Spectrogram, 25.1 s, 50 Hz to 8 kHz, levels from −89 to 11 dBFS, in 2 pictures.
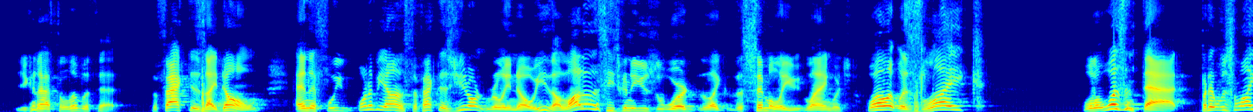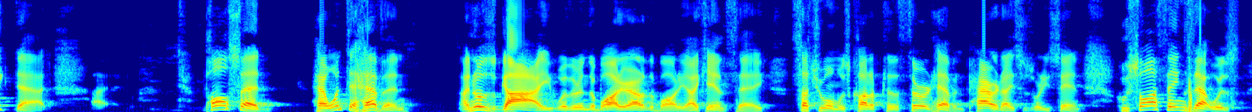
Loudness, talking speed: -20 LUFS, 230 wpm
